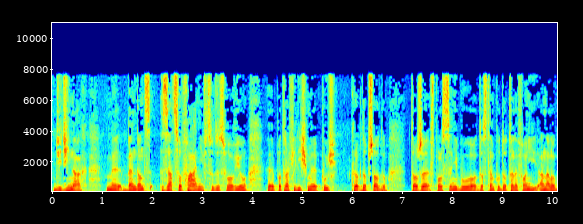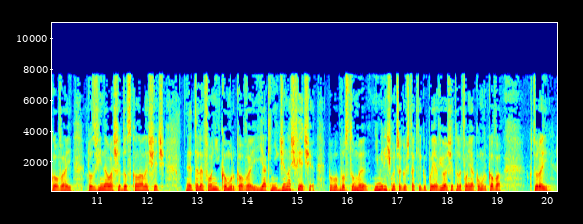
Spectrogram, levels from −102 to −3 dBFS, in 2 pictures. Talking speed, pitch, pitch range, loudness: 130 wpm, 135 Hz, 120-145 Hz, -18 LUFS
